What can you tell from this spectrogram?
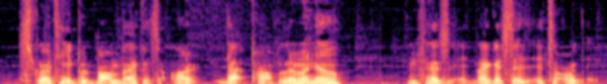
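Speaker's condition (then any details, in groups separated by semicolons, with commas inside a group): Cerebral palsy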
